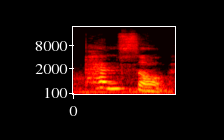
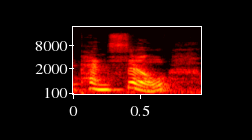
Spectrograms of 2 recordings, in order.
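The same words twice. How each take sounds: First: The second vowel is a weak schwa. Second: The second vowel is a clear 'i' sound. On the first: The speaker calls it right. "There's a little schwa just there" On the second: The speaker calls it wrong. "it's not put il pencil. We don't say pencil"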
